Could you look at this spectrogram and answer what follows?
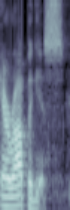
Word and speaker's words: Areopagus: I knew I was going to mispronounce that name. It was the Areopagus.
